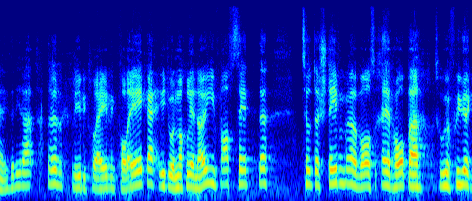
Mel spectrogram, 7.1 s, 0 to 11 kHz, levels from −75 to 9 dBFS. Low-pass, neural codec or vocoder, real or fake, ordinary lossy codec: 9.9 kHz; codec, 16 kHz in and 24 kHz out, 0.6 kbps, FocalCodec, streaming, 2048 codes; fake; none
